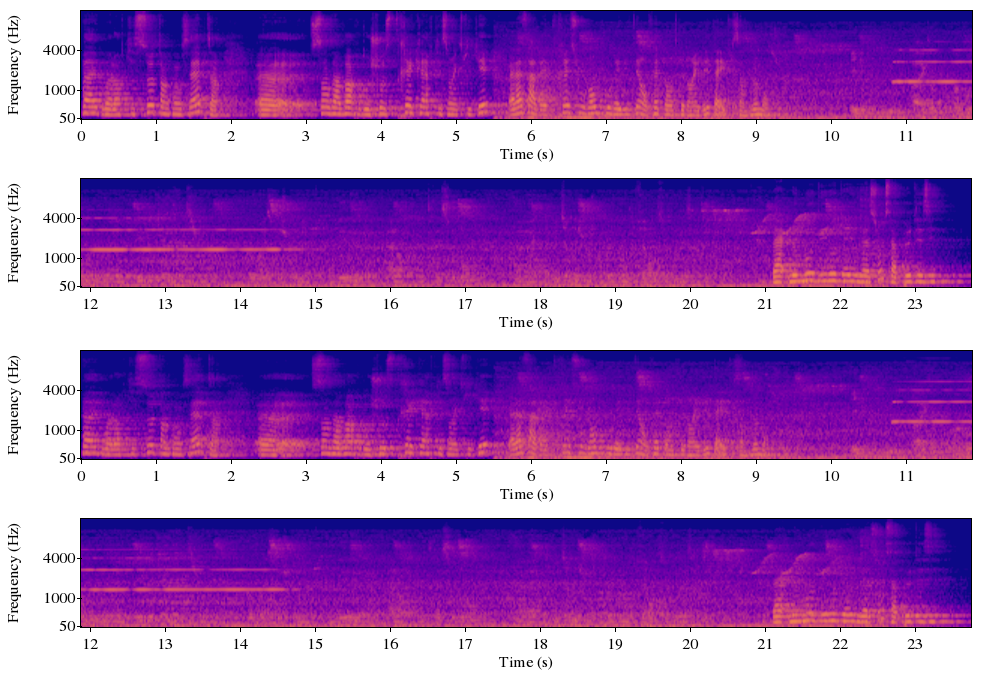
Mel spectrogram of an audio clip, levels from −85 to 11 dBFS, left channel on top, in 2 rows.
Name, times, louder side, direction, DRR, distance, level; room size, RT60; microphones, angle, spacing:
voice 1, 0.0-9.2 20.8-23.3, left 2 dB, 80° left, 5 dB, 0.8 m, -28 dB
sound 1, 5.5-22.6, equal, 10° left, 5.0 m, -37 dB
voice 2, 8.7-9.5 9.8-20.3, left 1 dB, 45° left, -1 dB, 3.3 m, -39 dB
Wind instrument woodwind instrument, 10.8-14.5, left 2 dB, 30° right, 1.5 m, -35 dB
18.5 x 9.2 x 7.9 m, 2.4 s
head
